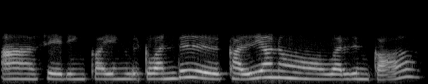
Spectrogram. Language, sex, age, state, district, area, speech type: Tamil, female, 18-30, Tamil Nadu, Erode, rural, conversation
